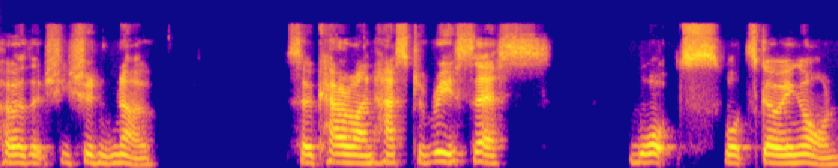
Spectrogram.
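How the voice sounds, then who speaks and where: A woman speaks with a British accent at a medium pitch. Her pace is fairly slow, and the background is quiet. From England. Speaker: mystery author. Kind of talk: author talk.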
